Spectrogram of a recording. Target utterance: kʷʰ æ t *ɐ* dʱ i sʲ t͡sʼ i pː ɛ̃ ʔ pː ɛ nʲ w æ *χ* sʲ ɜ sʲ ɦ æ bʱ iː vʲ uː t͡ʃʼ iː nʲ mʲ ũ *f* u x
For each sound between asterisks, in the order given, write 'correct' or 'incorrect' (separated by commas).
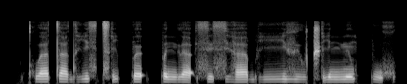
incorrect, incorrect, incorrect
